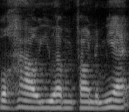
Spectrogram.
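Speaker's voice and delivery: put-on snarky voice. Retelling a character's reply in an episode: imitating someone being snarky. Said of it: "she kinda gets a little snarky with him".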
